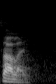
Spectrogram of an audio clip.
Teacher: यो दन्त्य स भनेको जिब्रोको टुप्पो र दाँतको फेदबाट उच्चारण हुन्छ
